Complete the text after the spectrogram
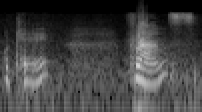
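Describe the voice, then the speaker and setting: A woman's voice: high voice, drawn-out words, vocal fry, pushed and bright, slightly rough, rough recording. A woman assisting in a classroom role-play, giving brief, plain replies.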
